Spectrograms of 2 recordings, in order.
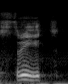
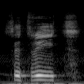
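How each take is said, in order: First: The consonant cluster is said without an extra vowel. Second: A short vowel is inserted into the consonant cluster. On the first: The speaker calls it right. "instead of saying" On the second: The speaker calls it wrong. "or street ... And this is wrong"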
